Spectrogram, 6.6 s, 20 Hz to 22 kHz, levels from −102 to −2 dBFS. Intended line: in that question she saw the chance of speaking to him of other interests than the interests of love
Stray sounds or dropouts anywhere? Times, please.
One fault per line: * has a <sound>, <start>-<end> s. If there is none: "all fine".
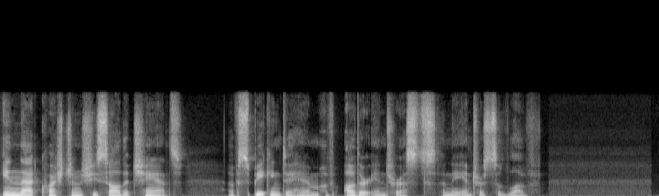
all fine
